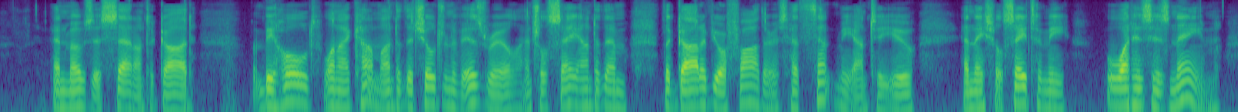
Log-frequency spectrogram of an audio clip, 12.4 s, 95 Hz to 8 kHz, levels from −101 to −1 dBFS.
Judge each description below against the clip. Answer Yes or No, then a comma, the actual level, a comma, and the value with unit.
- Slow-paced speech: No, average, 195 wpm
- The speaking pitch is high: No, low, 115 Hz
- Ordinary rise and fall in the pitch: Yes, average, 3.1 semitones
